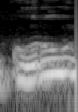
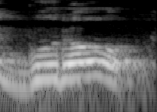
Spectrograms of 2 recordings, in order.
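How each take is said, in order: First: ਗੁਰੂ said "gu-ru", ending in long u; wrong u ending. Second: ਗੁਰੋ said "gu-ro", ending in long o; correct o ending. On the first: Teacher shows what to avoid, ਗੁਰੂ with final u. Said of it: "ਨਹੀਂ ਉਚਾਰਨ ਕਰਨਾ". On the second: Teacher shows the right reading, ਗੁਰੋ with final o. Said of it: "ਇਸ ਸ਼ਬਦ ਦਾ ਉਚਾਰਨ ਕਰਾਂਗੇ". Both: Shown as a demonstration.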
